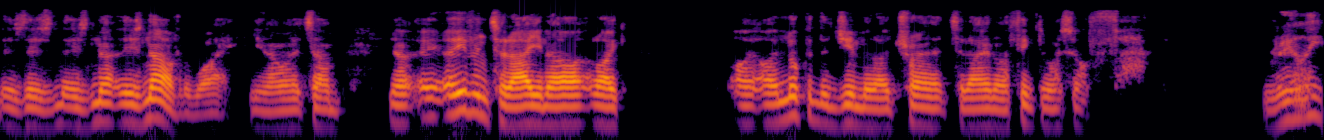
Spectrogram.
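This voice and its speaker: A man with an Australian accent, fairly low in pitch, at a fairly quick pace, with ordinary pitch variation and big swings in loudness. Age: 50s. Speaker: former kickboxing world champion. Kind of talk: podcast interview.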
